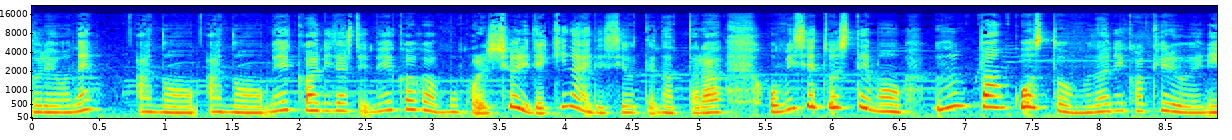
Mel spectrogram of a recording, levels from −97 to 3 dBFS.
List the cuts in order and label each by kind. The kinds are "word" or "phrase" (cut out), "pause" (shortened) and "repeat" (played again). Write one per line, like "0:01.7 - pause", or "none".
0:01.2 - repeat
